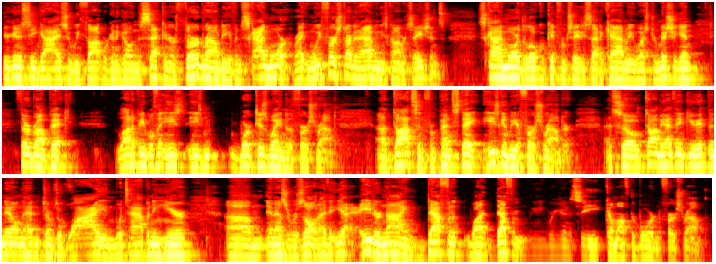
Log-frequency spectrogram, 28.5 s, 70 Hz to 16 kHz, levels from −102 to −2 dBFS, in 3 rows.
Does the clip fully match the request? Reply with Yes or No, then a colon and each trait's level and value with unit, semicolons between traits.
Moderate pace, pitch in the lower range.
No: fast, 240 wpm; low, 115 Hz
